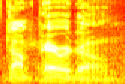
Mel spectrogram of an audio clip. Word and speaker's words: domperidone: these drugs dumper dumper dumper if you can't pronounce it you shouldn't be putting it in your body domperidone I think it's domperidone okay can pass into breast milk in small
